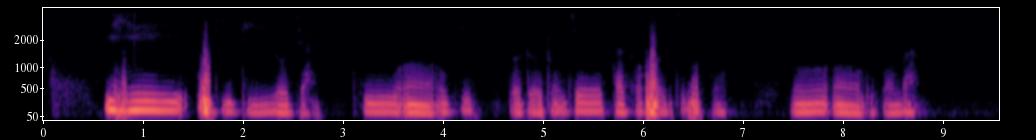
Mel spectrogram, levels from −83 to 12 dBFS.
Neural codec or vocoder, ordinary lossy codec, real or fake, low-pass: none; none; real; 3.6 kHz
